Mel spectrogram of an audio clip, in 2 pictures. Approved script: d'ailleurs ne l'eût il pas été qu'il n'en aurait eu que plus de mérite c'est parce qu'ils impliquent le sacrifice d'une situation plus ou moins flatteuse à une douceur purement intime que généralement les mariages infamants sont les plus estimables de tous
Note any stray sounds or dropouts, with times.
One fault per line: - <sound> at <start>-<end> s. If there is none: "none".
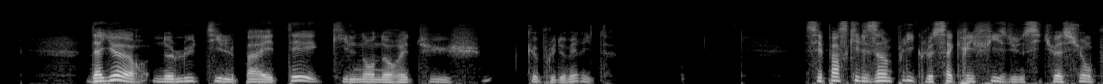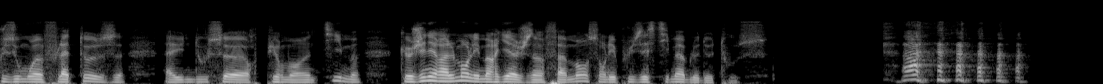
- laugh at 19.9-21.4 s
